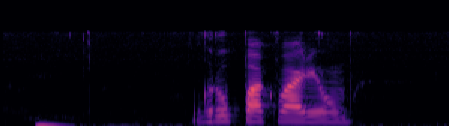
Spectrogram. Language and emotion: Russian, neutral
